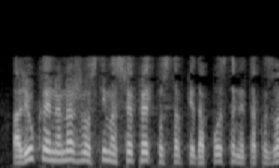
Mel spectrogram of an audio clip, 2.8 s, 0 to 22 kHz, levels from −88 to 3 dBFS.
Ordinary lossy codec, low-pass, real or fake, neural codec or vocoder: MP3, 32 kbps; 5.4 kHz; real; none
